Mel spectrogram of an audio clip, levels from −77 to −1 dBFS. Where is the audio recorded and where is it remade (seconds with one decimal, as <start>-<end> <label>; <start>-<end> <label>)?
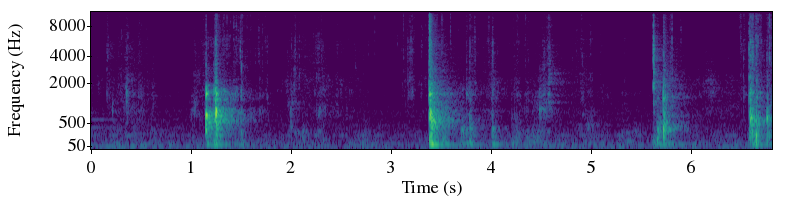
0.0-6.8 recorded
